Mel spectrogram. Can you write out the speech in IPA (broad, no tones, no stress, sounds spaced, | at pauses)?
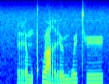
r ɵ m kʷʰ ɑ r ʉ m w y t̪ʰ yː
